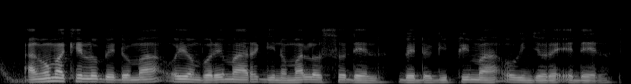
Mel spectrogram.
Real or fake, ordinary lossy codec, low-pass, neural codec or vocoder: real; none; 5.4 kHz; none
